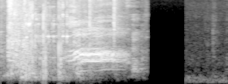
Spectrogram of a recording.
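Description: A loud crash and clatter, like something breaking, with a short cry mixed in, cut off about a second and a half in. Faint low background noise follows.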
